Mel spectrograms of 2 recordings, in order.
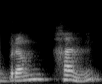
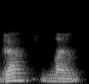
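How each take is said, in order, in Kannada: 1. m ಶಬ್ದ h ಗಿಂತ ಮೊದಲು ಹೇಳಲಾಗುತ್ತದೆ. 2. m ಶಬ್ದ h ಗಿಂತ ನಂತರ ಹೇಳಲಾಗುತ್ತದೆ. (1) "ma should come first and then it should end with her" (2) "not Brahman"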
